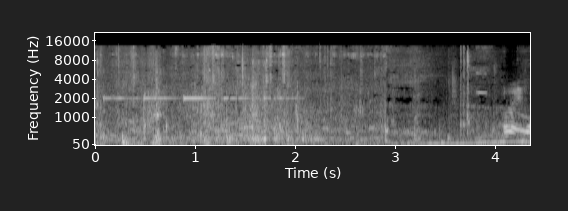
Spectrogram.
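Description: Clatter and rustling of people scrambling in and around a car, with a steady high-pitched electronic beep for about the first two seconds. Near the end a low car-engine hum starts and rises in pitch as the car pulls away.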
